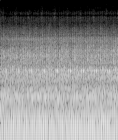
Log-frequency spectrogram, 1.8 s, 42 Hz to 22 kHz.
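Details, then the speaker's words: 1965 Minneapolis Moline G707 diesel tractor, parked 13 years, revived: steady, even diesel idle with regular light clatter, no misses or knocks, loud possibly needing a muffler; fired right up, engine healthy. "Might need a muffler. But it fired right up."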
